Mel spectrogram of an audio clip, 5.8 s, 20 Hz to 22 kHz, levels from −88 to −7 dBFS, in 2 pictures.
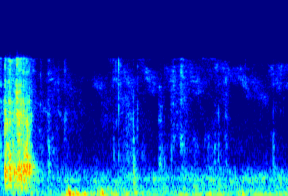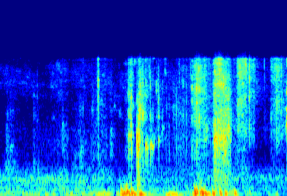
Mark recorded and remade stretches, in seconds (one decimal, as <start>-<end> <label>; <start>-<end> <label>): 0.0-3.3 recorded; 3.3-4.2 remade; 4.2-5.8 recorded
